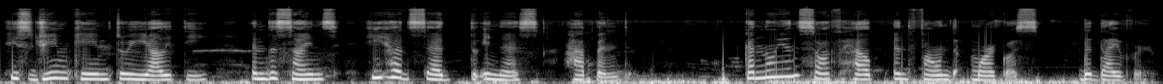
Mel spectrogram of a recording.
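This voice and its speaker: Slow, mellow woman narrator. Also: fairly high pitch, no room sound, poor audio. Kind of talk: scripted storytelling narration.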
